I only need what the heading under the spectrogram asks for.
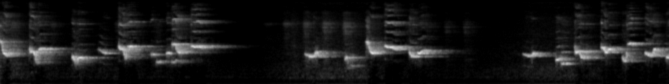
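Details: Cucak rowo, the straw-headed bulbul, sings bursts of fluty, bubbling whistles in quick, tumbling phrases. Three phrases of about three seconds each are split by brief silences.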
